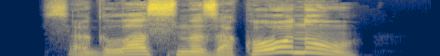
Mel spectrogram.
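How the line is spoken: Deafening bellow. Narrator (Russian): гаркнул так, что в ушах зазвенело

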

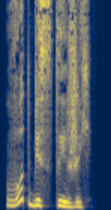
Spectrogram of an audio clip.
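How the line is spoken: Amused snort. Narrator (Russian): Велес хмыкнул

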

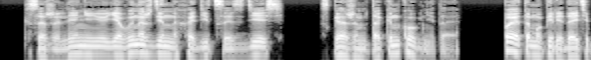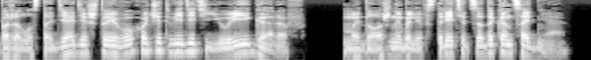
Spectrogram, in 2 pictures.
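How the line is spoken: Whisper. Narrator (Russian): понизив голос до шепота, добавил

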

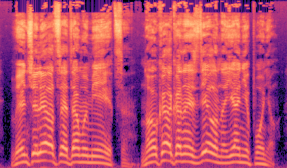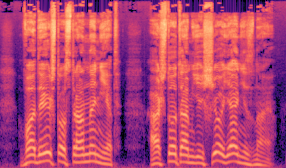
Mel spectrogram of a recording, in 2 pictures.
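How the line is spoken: Calm, clipped. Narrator (Russian): спокойно отчеканил Раптор

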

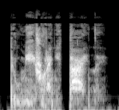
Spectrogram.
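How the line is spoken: Whisper. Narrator (Russian): она прошептала

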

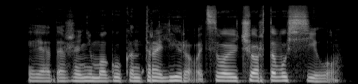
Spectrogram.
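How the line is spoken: Muttering. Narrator (Russian): Бормочет он

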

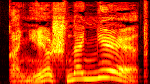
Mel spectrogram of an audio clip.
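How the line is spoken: Growled. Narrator (Russian): прорычал

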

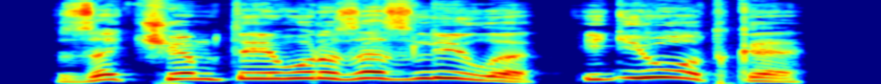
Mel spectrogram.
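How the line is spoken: Shouting over a roar. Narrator (Russian): закричала, пытаясь переорать рев зверя

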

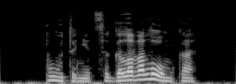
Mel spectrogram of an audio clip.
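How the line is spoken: Groan. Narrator (Russian): простонал Алекс

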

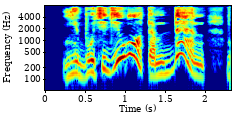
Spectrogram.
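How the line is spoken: Indignant exclamation. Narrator (Russian): возмущенно воскликнула Джулия

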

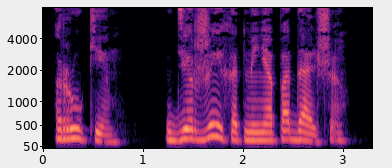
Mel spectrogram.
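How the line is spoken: Sullen growl. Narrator (Russian): угрюмо прорычала я

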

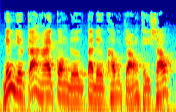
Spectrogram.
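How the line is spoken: Laughing. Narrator (Vietnamese): Tư Đồ Văn bật cười

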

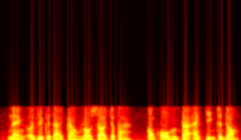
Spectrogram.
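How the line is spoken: Smiling speech. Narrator (Vietnamese): Dương Quá mỉm cười nói

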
